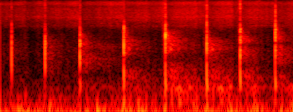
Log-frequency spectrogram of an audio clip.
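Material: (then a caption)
Sheet metal. Knocks on the metal wall of a grain bin with corn inside, working lower down the side, where the sound turns from hollow to hard and solid. Eight short, dull knocks ring out over a steady low hum, showing the lower section of the bin is full of corn.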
